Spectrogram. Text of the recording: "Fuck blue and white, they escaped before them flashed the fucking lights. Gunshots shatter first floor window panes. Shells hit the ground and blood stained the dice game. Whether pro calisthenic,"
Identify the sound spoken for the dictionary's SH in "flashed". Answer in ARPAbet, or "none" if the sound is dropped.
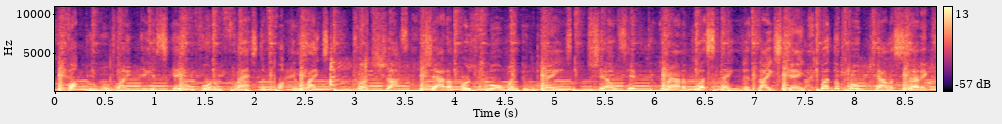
S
